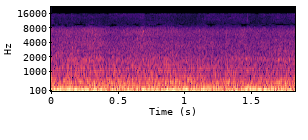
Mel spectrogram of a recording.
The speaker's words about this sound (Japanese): 今日はあの隅田川を歩いてます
